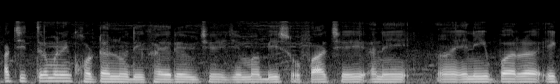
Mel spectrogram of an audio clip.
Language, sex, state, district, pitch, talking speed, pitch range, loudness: Gujarati, male, Gujarat, Gandhinagar, 120 Hz, 180 wpm, 115-125 Hz, -16 LUFS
